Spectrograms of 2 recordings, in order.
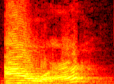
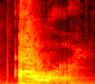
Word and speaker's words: hour: So for example, the word hour, the H is silent, hour.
